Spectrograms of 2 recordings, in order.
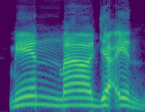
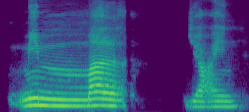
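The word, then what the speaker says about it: مِن مَلْجَإٍ: Benar gak kalau baca min malja'in? Enggak. Enggak, salah. Kenapa? Harusnya gimana? Harusnya mimmal ja'in. Kenapa mimmal ja'in? Karena nun mati bertemu mim huruf.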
